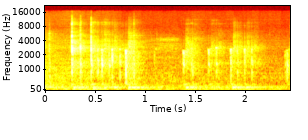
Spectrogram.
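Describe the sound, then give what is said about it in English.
Fast keyboard typing in irregular bursts, a quick flurry of key clicks, a short pause, then more clustered taps, fairly quiet, with no voices. “Were you not typing it on the console?”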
